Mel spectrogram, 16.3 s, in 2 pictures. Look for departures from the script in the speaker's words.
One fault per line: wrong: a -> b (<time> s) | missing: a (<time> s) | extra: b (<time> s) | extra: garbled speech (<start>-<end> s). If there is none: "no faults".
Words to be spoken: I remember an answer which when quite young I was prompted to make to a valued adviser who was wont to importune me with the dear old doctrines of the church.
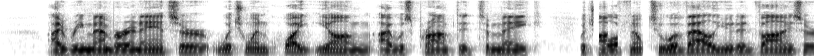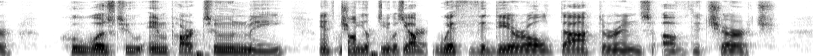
extra: garbled speech (5.8-6.4 s)
missing: wont (9.3 s)
extra: garbled speech (11.3-12.4 s)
